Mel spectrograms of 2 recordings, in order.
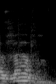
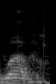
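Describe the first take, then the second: First: The name begins with a V sound. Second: The name begins with a W sound. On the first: The speaker calls it wrong. "C'est pas Vavre" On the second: The speaker calls it right. "c'est Wavre"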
